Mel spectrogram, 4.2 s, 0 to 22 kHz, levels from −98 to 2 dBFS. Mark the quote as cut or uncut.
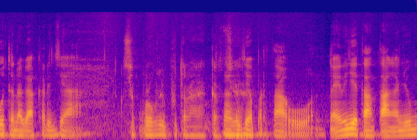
cut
